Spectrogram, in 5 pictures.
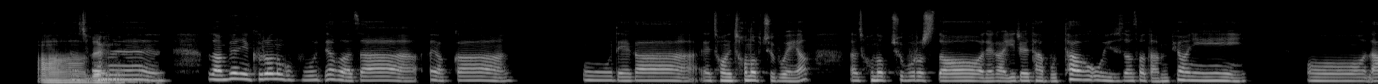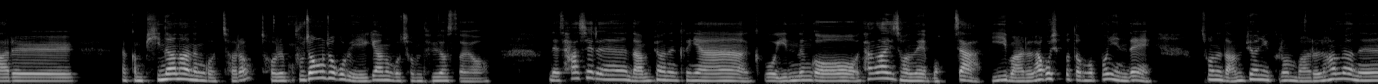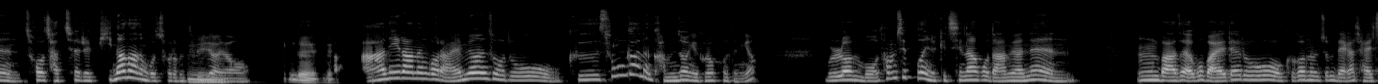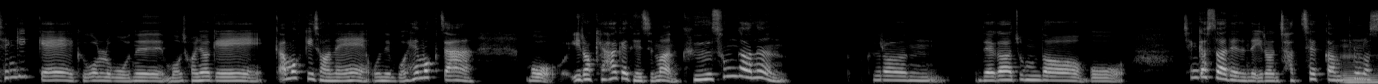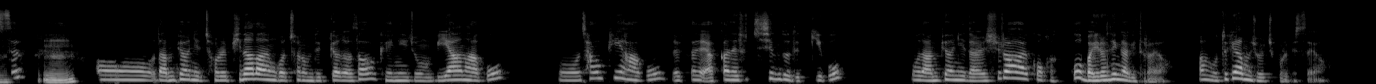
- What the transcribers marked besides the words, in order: other background noise; tapping
- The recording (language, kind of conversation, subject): Korean, advice, 피드백을 들을 때 제 가치와 의견을 어떻게 구분할 수 있을까요?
